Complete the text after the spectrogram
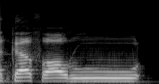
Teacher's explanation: ra we read in heavy sound, and also we long due to waw madda.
